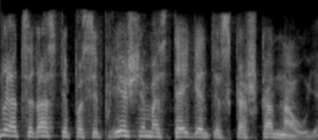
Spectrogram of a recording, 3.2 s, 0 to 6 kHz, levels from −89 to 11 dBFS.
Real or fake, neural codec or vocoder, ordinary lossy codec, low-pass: real; none; AAC, 32 kbps; 5.4 kHz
